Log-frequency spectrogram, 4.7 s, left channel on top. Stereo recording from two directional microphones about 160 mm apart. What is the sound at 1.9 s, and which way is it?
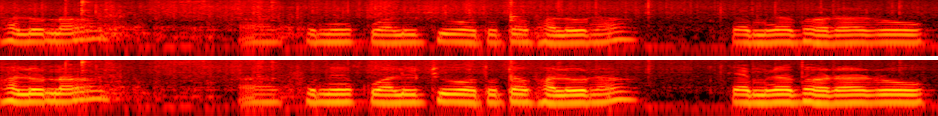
Speech, 25° right (ahead or behind).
